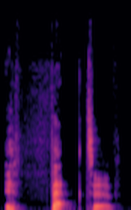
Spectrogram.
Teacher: So we hold the f, we do a little pause, and then ktiv.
